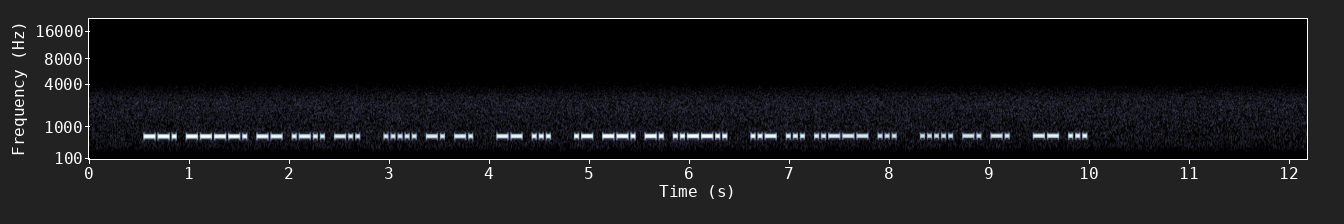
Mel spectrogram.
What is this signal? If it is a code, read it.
Morse code, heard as a keyed tone, machine-sent, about 34 wpm, 670 Hz. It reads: G9MLD 5NN MS AGN? US2S 5NN MS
